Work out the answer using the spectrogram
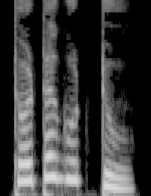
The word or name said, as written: ತೊಟಗುಟ್ಟು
